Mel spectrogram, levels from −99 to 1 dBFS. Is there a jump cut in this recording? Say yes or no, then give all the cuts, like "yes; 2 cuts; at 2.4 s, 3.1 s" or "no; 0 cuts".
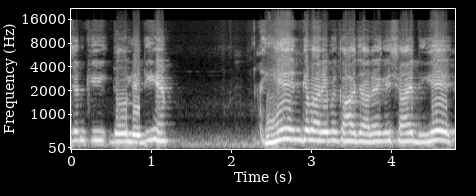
no; 0 cuts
